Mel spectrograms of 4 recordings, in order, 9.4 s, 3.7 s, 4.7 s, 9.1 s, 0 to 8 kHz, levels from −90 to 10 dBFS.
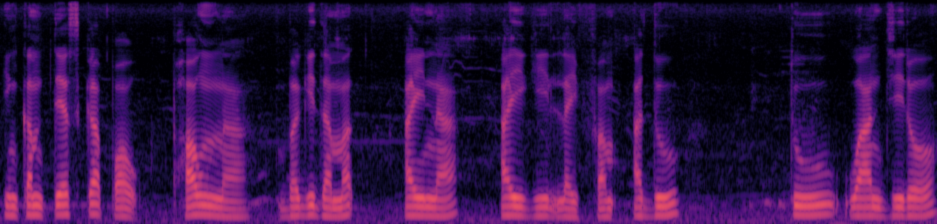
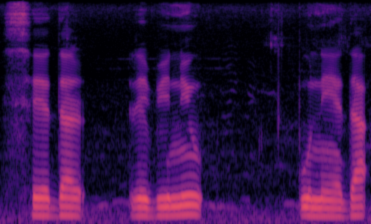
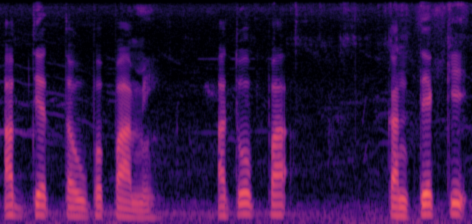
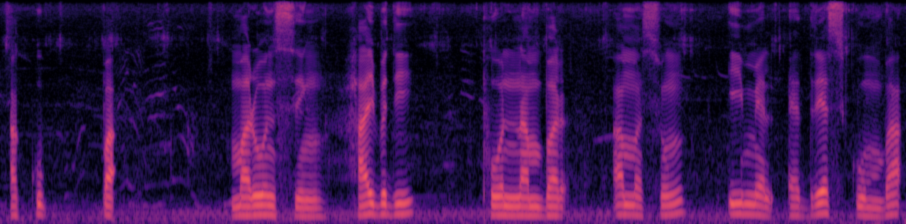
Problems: background sounds at intervals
